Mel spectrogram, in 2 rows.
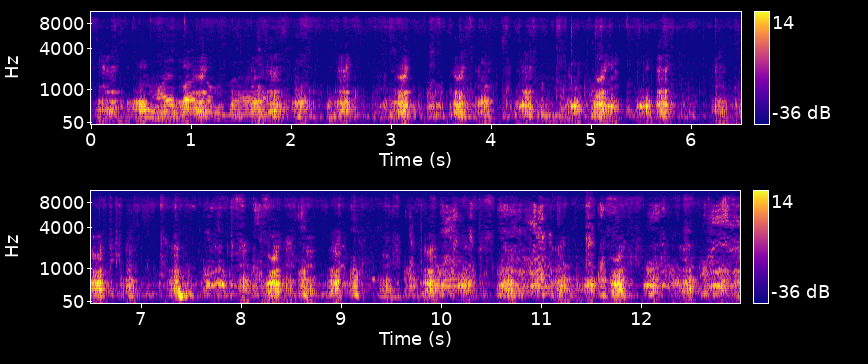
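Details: Grunting from 22-day-old Yorkshire piglets: steady, low, harmonic grunts come in quick succession throughout, broken by a few sharper squeaks, while a person talks nearby.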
